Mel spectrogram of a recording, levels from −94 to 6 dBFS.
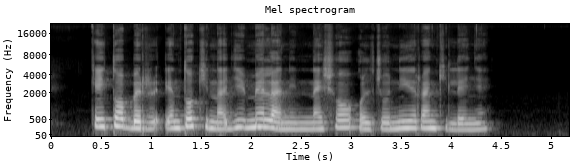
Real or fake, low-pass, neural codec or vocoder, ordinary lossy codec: real; none; none; none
